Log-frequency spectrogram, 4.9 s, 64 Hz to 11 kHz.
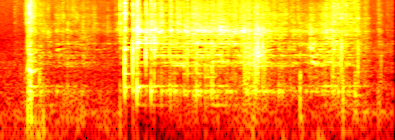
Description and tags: Rolling Can 15
Sounds made by rolling cans of various sizes and types along a concrete surface.
aluminium, can, roll, rolling, steel, tin, tin-can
